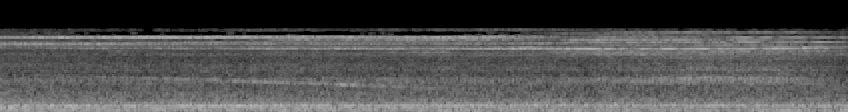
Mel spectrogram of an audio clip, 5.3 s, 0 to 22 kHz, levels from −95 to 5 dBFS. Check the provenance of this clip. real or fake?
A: real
